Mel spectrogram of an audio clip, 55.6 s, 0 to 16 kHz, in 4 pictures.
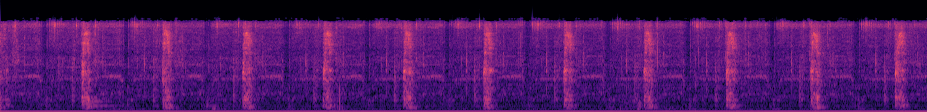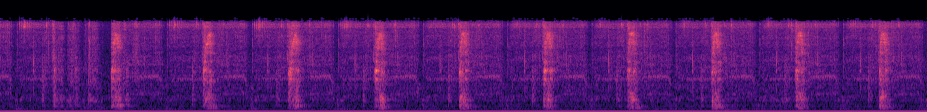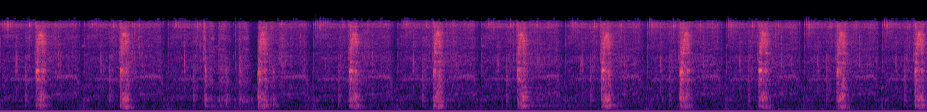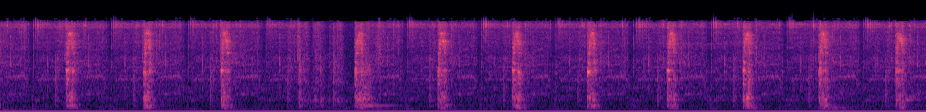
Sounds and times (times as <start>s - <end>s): Printer: 0.0s - 55.6s.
